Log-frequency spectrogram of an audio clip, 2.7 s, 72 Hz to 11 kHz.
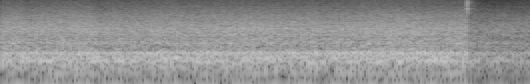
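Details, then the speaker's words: Cooling air blower for a new-old-stock GS-35B tube in a grounded-grid linear amplifier, run with heater on for 24-hour bake-in; steady airy rush with faint hum, no rubbing or bearing whine; measured about 67 dBA, seems quieter than before; normal. "doesn't quite sound as noisy to me today. Maybe I'm getting cloth-eared. But let's just have a look at the noise it's making."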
